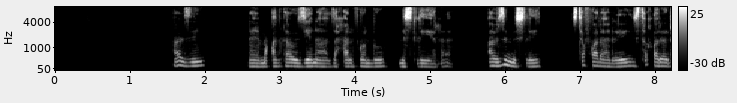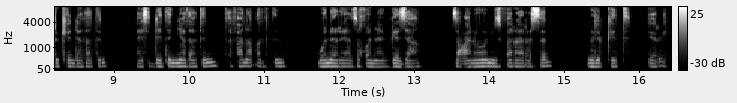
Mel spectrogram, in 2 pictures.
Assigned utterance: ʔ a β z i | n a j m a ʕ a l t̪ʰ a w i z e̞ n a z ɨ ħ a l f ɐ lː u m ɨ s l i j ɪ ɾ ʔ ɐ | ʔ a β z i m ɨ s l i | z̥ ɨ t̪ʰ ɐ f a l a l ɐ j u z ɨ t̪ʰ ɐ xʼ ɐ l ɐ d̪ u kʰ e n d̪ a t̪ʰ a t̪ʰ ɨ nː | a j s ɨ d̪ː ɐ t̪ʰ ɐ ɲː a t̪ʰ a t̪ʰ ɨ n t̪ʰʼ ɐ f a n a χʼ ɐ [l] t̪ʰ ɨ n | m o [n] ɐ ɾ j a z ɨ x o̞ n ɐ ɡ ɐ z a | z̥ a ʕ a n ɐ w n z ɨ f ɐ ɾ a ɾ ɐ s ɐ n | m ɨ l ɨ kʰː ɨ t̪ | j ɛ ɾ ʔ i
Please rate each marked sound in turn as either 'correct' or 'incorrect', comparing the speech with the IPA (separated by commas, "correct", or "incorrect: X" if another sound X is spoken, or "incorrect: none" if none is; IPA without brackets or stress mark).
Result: correct, correct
